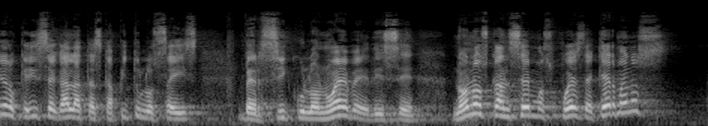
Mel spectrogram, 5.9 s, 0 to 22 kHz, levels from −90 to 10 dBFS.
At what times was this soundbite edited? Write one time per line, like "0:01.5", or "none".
none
